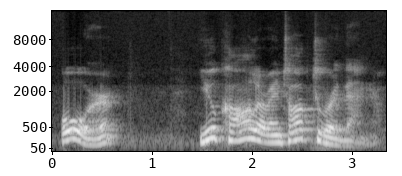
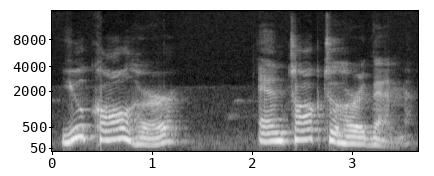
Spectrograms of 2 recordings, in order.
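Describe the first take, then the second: First: Faster and fluid, with the h in her dropped. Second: Slow and deliberate, with the h in her pronounced.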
